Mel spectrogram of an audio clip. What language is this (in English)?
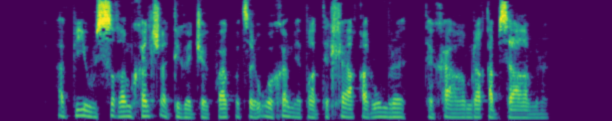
Kabardian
